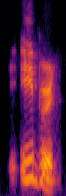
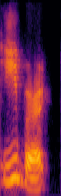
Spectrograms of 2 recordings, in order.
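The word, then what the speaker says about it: Hebert: H-E-B-E-R-T. I want to see how they pronounce it. – Number two. – Ebert. Not Ebert. Ebert.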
